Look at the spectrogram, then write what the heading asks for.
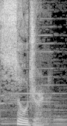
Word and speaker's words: sojourn: everything clear uh director zosimos how do you pronounce this word let me see Ah that's sojourn it means to stay for a while this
